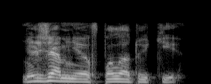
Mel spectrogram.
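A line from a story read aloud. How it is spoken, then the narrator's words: Gloomy. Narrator (Russian): мрачно проговорил Тарантьев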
